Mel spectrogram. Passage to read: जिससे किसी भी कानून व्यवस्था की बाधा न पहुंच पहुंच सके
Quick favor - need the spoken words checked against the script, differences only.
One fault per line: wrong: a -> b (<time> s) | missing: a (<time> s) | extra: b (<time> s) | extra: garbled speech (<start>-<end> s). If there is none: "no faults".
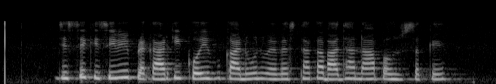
extra: प्रकार की कोई (1.3 s)
wrong: की -> का (3.1 s)
missing: पहुंच (4.0 s)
